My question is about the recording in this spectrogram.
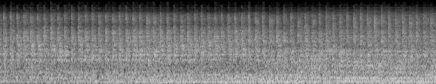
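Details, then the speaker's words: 2007 Chevy Silverado 2500HD, 6.0 Vortec V8, automatic, about 323,000 miles, engine light on: harsh uneven banging three or four hits a second over the running engine; suspected loose flex plate, transmission to be pulled. "that sounds horrible let's get this thing in the shop figure out what's going on with this thing so my guess is that this needs a flywheel flex plate not a flywheel it's a flex plate"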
